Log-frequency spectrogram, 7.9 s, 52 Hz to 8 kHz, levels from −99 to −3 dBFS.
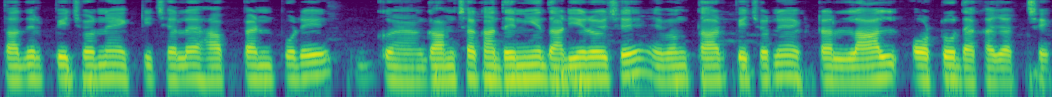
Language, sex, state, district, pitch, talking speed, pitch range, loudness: Bengali, male, West Bengal, Jhargram, 135 Hz, 160 wpm, 130-140 Hz, -17 LUFS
